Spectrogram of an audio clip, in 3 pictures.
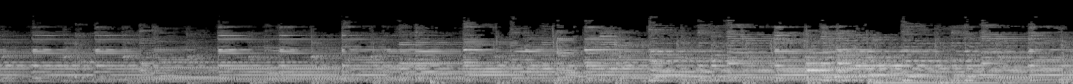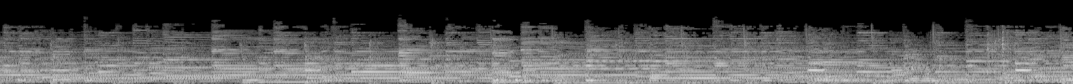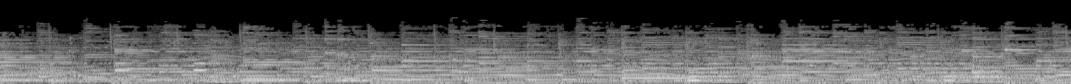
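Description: Guitar trio playing an instrumental piece: steel-string acoustic guitars picking and strumming together, with a low bass line coming in about nine seconds in.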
